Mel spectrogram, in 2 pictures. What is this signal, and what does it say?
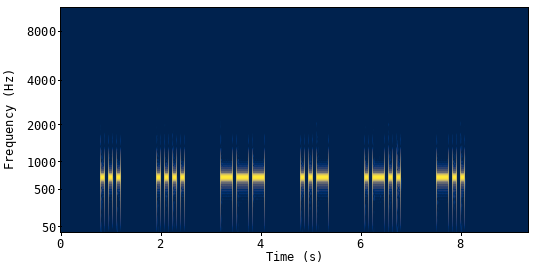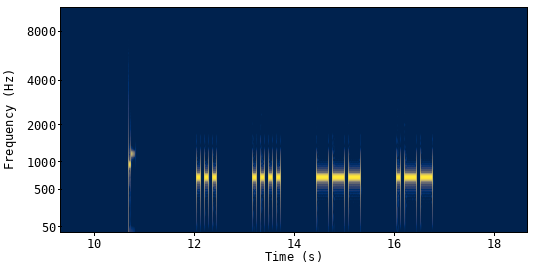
Morse code, heard as a keyed tone, about 15 wpm, spaced as for 9 wpm, 700 Hz. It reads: SHOULD SHOW
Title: 3x Character Spacing - Top 300 Words - 15wpm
